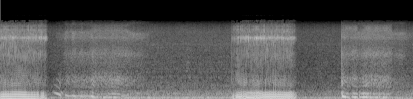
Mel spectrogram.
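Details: Angel, sleeping and apparently dreaming: loud, rumbling snores on each inhalation, with quieter breathing between them; snoring.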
